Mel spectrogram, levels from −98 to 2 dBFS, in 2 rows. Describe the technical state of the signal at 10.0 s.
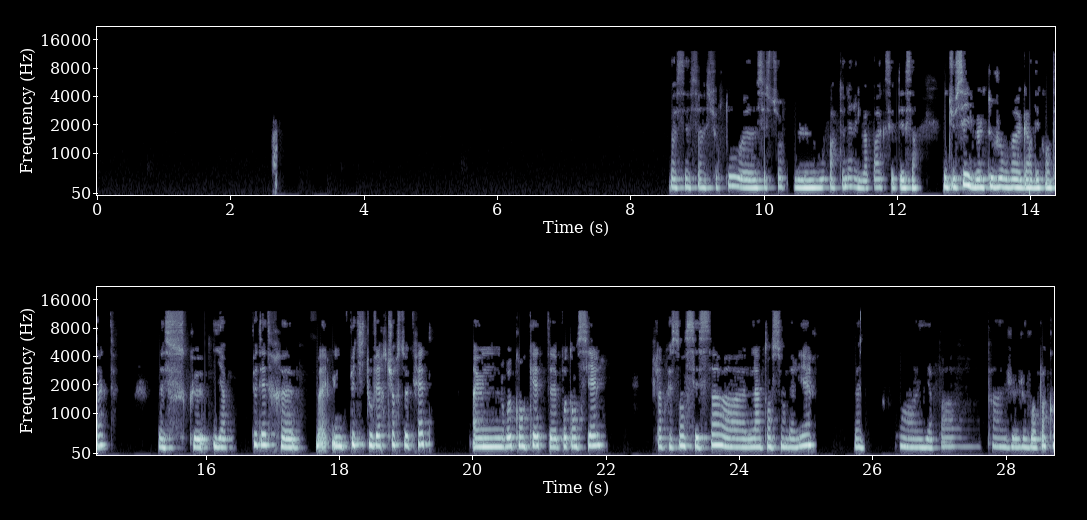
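An overlap between stream segments at 10.0 s, likely at a 2-second segment boundary, made the player trim about 7 ms of real speech, producing a tiny skip.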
